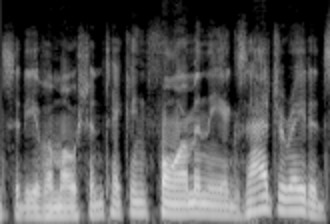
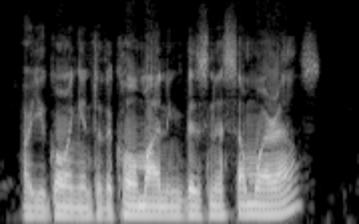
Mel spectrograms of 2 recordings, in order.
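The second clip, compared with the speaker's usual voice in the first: plain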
